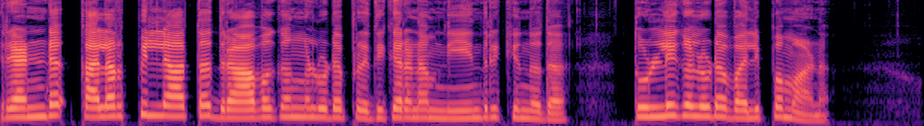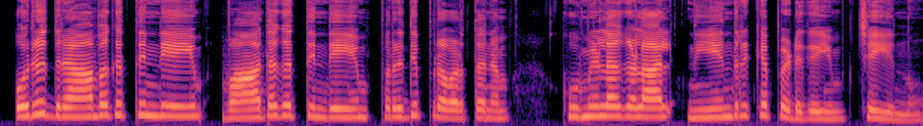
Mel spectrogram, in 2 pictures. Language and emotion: Malayalam, neutral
